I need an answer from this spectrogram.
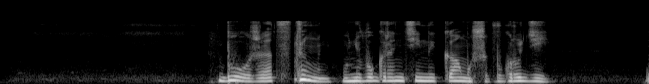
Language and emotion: Russian, angry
